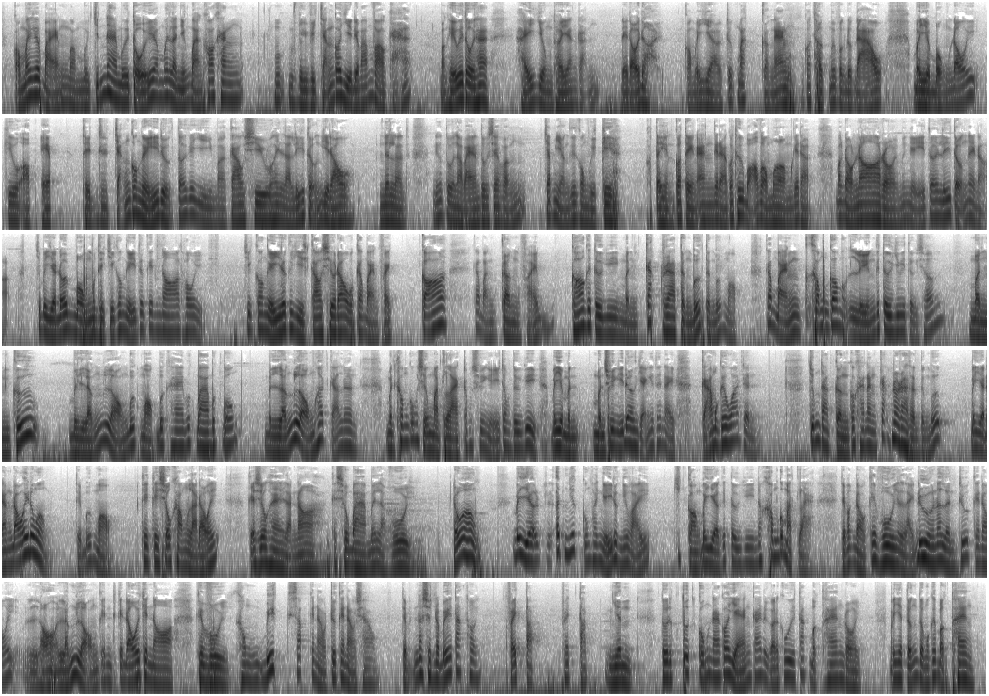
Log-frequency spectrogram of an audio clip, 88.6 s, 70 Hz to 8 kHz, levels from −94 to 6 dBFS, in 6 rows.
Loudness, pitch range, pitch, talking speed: -16 LUFS, 95-130 Hz, 110 Hz, 230 wpm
